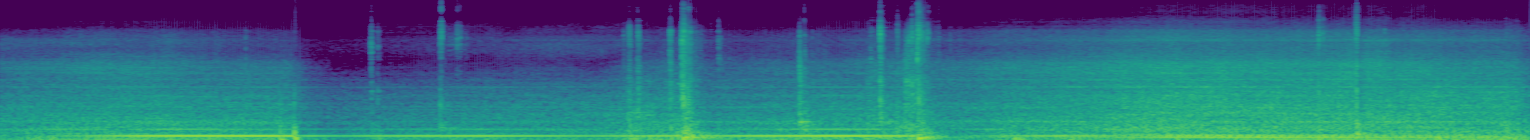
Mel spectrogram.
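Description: A water truck being towed with its driveline removed and brakes backed off, a steady low engine drone with hum rising and falling, a few brief clanks and thumps, no talk.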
